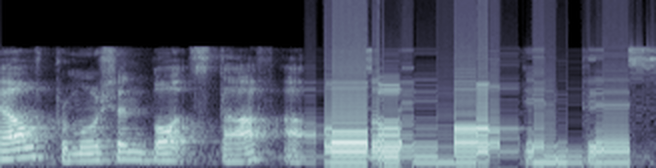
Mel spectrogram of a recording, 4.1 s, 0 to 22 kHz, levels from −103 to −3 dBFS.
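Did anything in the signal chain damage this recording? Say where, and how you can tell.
Yes. From about 1.91 s right through to the end at 4.10 s, the speech turns into a rigid, metallic drone locked at 100 Hz while still loosely tracing the words. That's robotic sound from repeated short buffers, likely a driver or buffer underrun: audio wasn't arriving fast enough, so the same tiny chunk got replayed to fill the gap, with roughly 70% of the stretch being repeats. A 100 Hz buzz fits a 10 ms buffer looping over and over.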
